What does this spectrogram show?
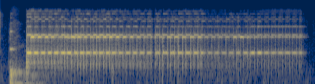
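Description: A weather alert radio, activated as a demonstration and set off by a signal from the weather service, blares its alarm: a loud, shrill, steady electronic tone with a faint buzzing flutter, held unbroken for about five seconds before cutting off abruptly. No one speaks.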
